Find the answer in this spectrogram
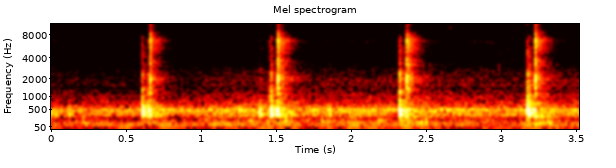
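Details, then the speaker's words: Fetal Doppler simulator prototype set to 70 bpm during testing: sharp, evenly spaced clicks at about 70 a minute with a faint room hum; simulated fetal heartbeat at 70 beats per minute. "Nah, ini kita tunggu dulu 70 bpm itu. Nah, ini 70 mantap ya."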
